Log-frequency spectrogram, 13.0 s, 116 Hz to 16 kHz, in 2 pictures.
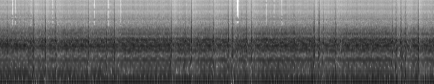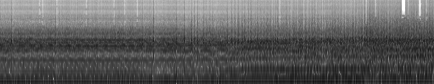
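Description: Yamaha FZR1000 inline-four race engine heard onboard, held at steady high revs through a fast corner, then rising in pitch from about ten seconds in as the throttle opens hard, over steady wind rush.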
